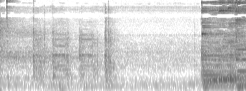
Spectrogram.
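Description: Near silence: room tone, with a few very faint soft sounds in the first second.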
